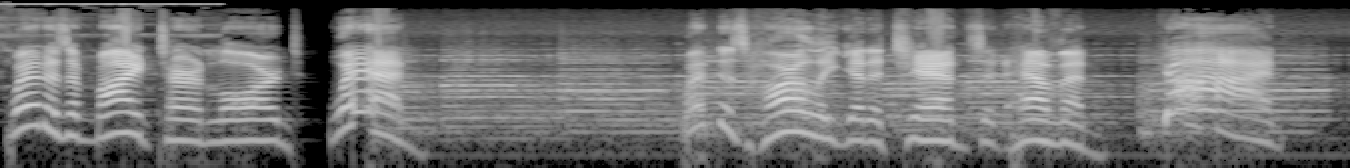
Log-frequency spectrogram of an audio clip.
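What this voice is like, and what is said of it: Emotional, overwrought pleading voice. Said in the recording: “I'm getting emotional.”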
